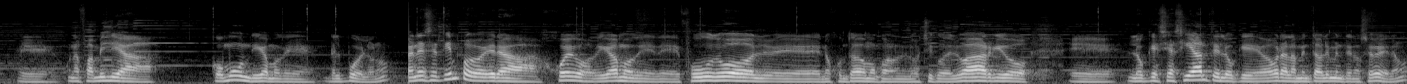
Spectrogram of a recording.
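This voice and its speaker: A man delivers his words at a fairly slow pace with ordinary pitch variation while music plays in the background. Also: fairly high pitch for a man. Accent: Rosario. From Argentina, Rosario (Santa Fe). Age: 50s. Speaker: war veteran. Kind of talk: testimony. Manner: halting, many fillers.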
